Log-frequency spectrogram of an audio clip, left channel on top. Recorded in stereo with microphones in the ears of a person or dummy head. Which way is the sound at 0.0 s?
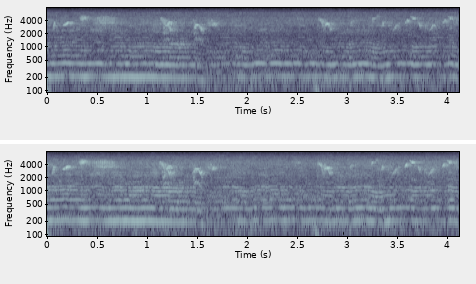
55° right (ahead or behind).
